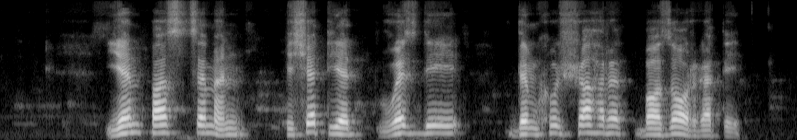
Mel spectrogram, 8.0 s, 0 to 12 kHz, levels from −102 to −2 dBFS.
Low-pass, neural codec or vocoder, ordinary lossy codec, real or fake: 10.8 kHz; codec, 24 kHz, 3.1 kbps, DualCodec; Opus, 16 kbps; fake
